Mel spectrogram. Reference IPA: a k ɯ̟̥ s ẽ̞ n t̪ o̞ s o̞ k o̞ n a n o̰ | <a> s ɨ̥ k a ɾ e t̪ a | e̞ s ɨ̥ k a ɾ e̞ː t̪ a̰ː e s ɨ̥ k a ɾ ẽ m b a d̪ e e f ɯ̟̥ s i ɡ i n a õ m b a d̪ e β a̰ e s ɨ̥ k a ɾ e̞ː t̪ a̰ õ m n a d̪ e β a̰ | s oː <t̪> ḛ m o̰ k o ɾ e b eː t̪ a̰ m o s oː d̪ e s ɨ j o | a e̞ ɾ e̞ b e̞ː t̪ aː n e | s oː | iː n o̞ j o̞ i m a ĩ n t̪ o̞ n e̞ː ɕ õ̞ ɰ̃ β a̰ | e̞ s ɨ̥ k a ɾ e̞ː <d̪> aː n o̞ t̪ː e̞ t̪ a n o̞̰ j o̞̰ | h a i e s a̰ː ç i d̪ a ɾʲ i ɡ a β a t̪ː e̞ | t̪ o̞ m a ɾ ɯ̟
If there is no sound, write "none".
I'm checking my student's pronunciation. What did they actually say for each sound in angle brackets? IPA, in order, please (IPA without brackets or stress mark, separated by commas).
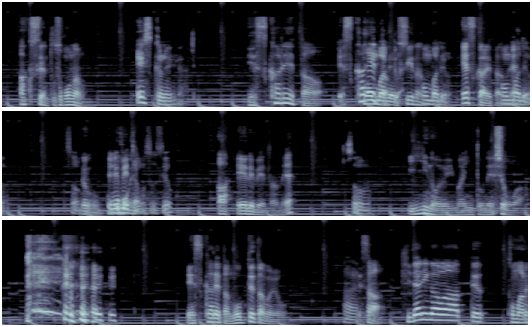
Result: e, d̪, t̪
